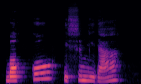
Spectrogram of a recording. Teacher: 기역 in the lower consonant and the 기역 in the second syllable creates a thick and heavy sound.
